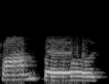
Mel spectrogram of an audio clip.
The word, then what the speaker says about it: tromboncino: You could do I say it wrong all the time, and I'm Italian, and it kills me to say it wrong. The tromboncino, yeah, there you go.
